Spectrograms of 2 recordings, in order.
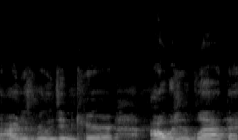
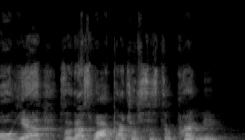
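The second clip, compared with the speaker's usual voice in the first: put-on, increasingly angry tone. Retelling a phone call where the caller's tone changed: imitating Harry's mad tone. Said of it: "he got mad 'cause his tone changed".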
